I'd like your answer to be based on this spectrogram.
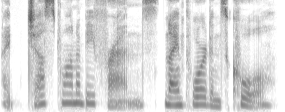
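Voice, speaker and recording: A woman playing a thoughtful, wry young game protagonist, musing to herself in low-key introspective lines. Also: animated, measured pace, gravelly, darkish tone, no echo, studio quality. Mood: wry, casual. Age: young adult.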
